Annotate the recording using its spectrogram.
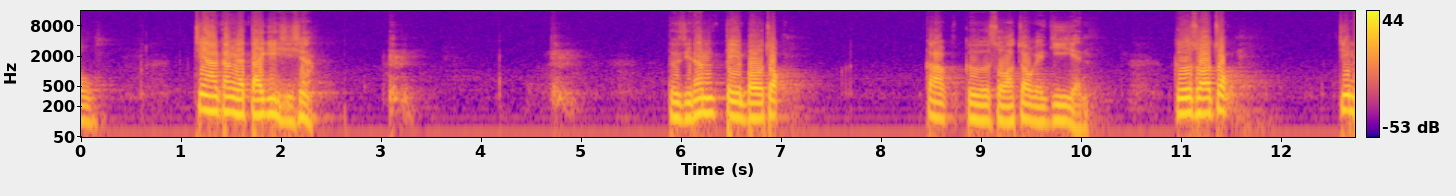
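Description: A man speaks through a microphone and loudspeakers in phrases with pauses, in a room with some echo.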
